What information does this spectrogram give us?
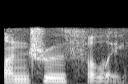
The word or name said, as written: untruthfully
